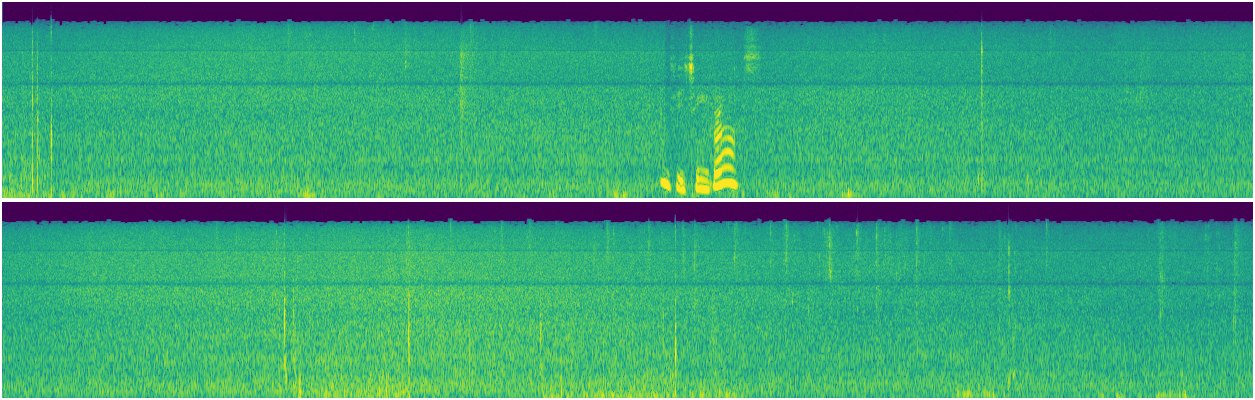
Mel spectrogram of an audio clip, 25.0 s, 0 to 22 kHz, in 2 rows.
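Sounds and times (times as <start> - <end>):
running water: 0.0 - 25.0
dog paws in wet mud: 16.3 - 25.0.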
